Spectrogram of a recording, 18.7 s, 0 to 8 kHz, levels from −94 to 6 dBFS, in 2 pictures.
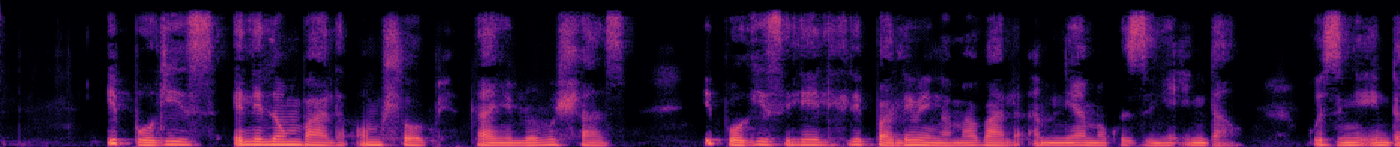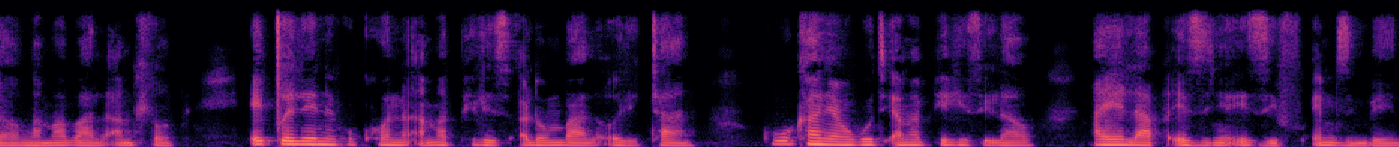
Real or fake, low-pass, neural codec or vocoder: fake; 7.2 kHz; codec, 16 kHz, 2 kbps, X-Codec, WavLM features, trained on Multilingual LibriSpeech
